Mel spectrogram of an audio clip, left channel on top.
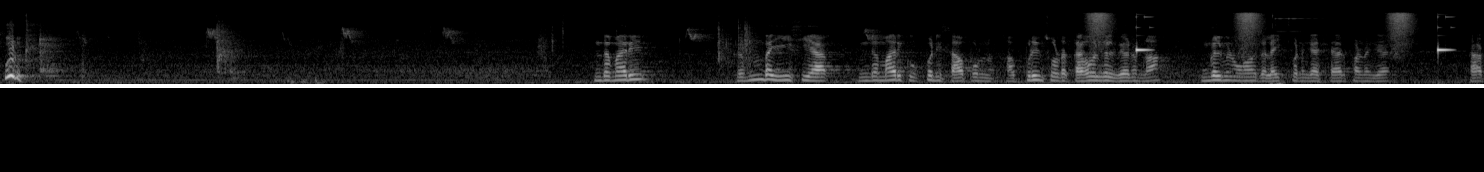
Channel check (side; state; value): right; silent; 54 dB below the other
